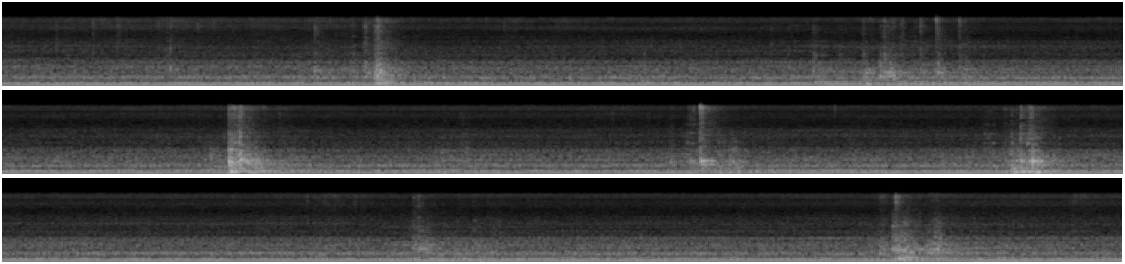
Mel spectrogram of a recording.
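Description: Hitachi hydraulic excavator's diesel engine running steadily while its bucket works through brush and felled trees, with a sharp knock or crack every few seconds, the loudest about nine seconds in.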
